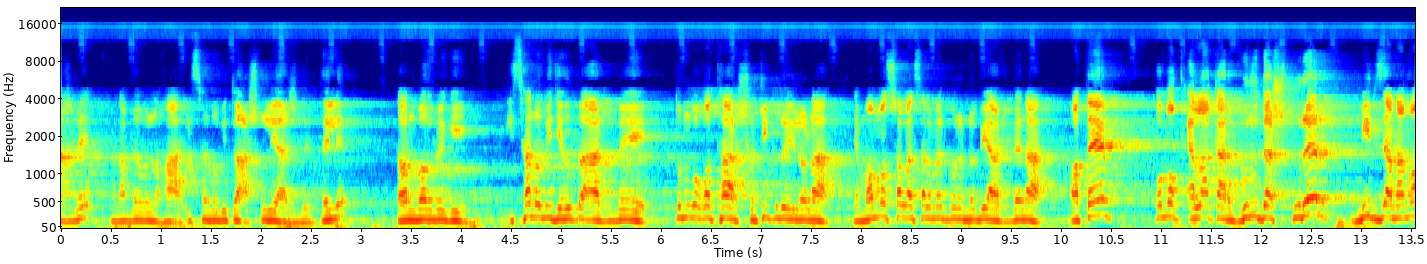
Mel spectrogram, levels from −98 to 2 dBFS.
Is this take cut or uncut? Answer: uncut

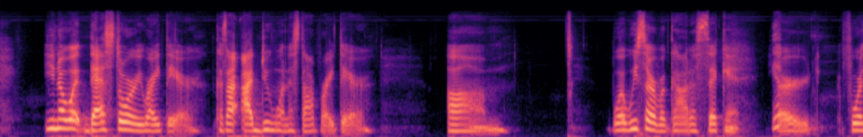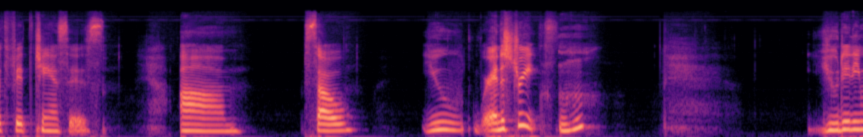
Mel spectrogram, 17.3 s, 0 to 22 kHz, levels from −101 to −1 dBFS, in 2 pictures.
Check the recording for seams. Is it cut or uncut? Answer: uncut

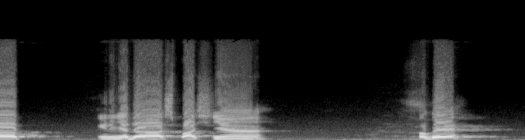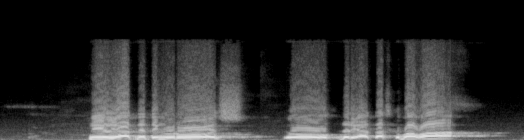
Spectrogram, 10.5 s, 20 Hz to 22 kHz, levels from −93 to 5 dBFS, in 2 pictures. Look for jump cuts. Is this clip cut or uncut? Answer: uncut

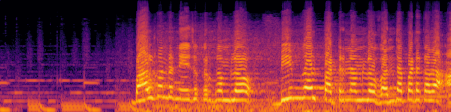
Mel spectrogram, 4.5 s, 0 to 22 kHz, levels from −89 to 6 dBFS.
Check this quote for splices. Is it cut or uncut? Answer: uncut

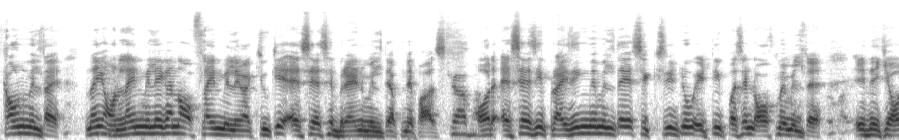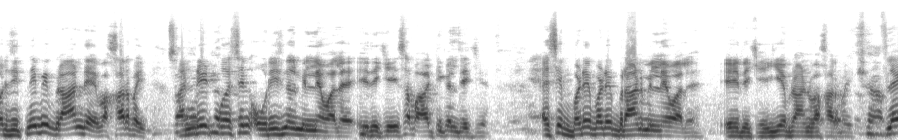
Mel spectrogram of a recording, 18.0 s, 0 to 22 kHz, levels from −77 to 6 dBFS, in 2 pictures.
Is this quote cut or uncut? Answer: uncut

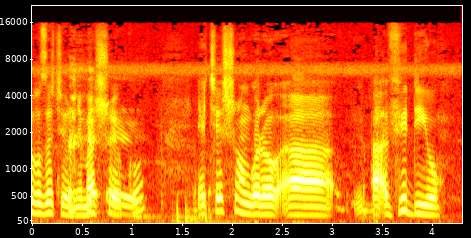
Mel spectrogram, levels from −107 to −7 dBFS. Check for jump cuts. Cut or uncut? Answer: cut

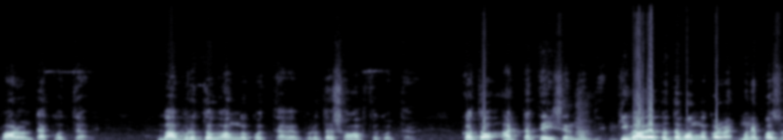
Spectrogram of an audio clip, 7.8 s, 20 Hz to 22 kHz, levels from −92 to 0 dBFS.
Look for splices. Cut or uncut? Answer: cut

